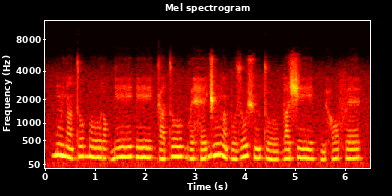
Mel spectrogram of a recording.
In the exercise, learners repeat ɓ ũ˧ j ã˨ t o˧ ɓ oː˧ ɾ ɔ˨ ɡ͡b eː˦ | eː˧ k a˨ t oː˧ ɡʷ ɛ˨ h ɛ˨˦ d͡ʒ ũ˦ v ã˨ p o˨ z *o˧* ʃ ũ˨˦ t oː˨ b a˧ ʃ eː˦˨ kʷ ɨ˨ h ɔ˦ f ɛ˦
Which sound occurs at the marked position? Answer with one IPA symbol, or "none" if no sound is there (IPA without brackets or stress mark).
o˦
